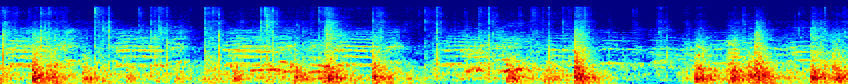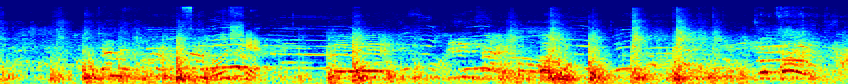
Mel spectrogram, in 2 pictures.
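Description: Repeated thuds and bangs from wrestlers' bodies and feet hitting the wrestling ring's canvas, with voices shouting and talking throughout.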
